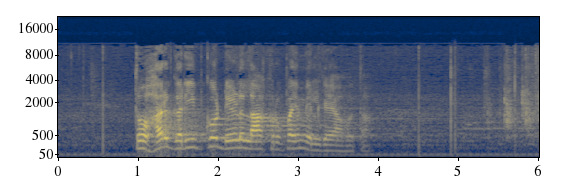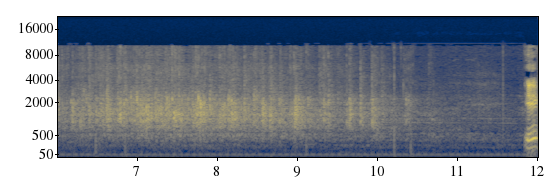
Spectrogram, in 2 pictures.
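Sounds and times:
audience applauding: 0:05.3 - 0:10.8.

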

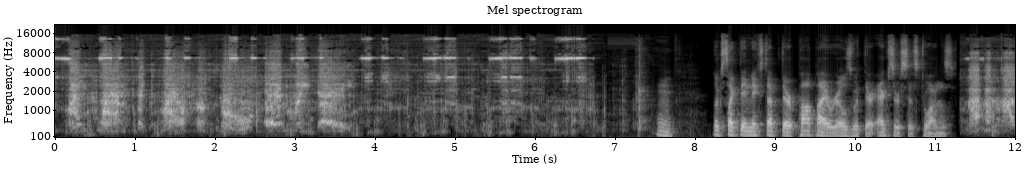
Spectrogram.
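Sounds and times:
garbled distorted voice: 0:00.0 - 0:03.9.

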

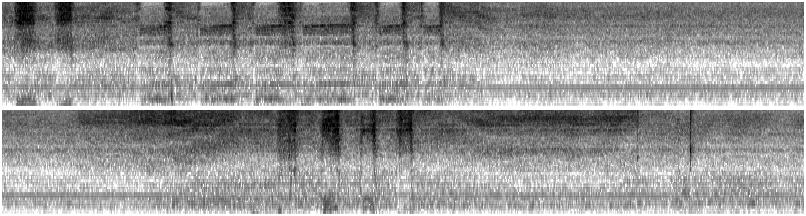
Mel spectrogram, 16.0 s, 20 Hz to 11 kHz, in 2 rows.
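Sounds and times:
high hiss of air: 0:00.0 - 0:05.4, 0:08.8 - 0:16.0
vacuum cleaner motor whine: 0:00.0 - 0:16.0.

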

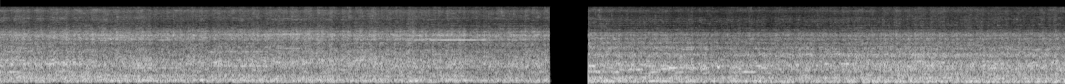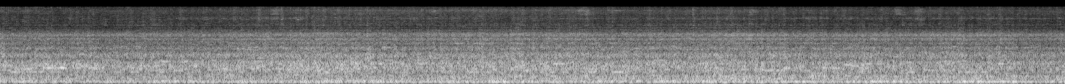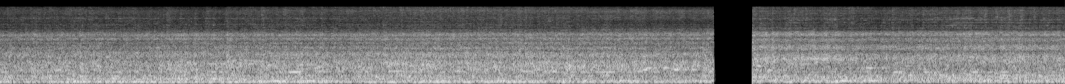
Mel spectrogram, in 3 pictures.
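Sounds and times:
combine harvester running: 0:00.0 - 0:31.9.

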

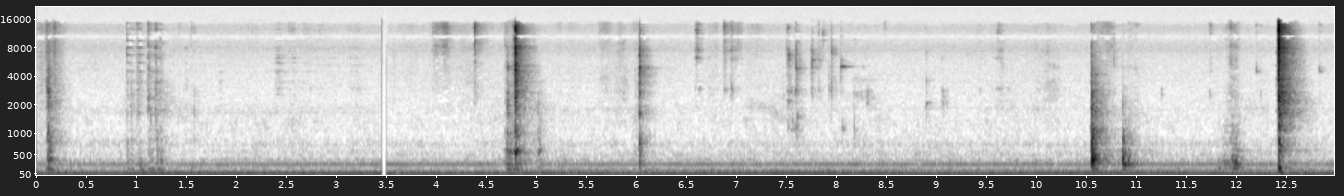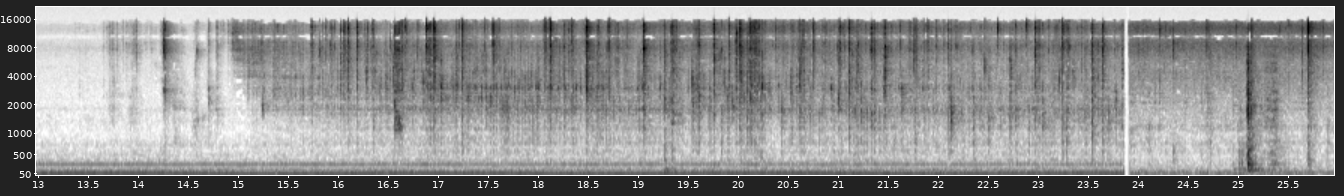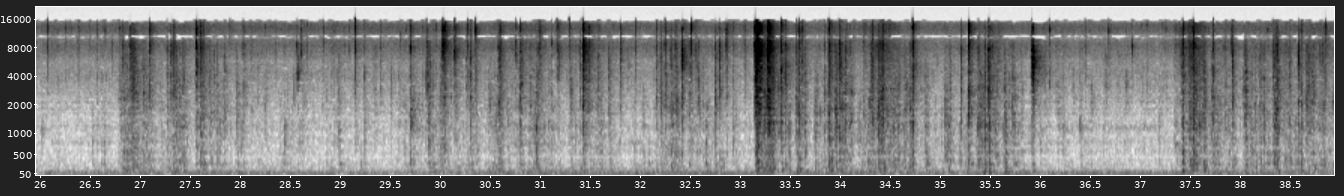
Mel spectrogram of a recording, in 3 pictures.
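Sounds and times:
steady low hum: 0:00.0 - 0:38.9
egg sizzling in a pan: 0:15.0 - 0:38.9.

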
